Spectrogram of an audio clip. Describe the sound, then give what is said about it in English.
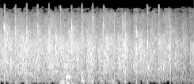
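A crowd at an Edgar Allan Poe bicentennial event applauds steadily to thank the organizers, dense overlapping hand claps forming a continuous roar of clapping that holds at an even, fairly loud level throughout. “And now you clap. Now you clap.”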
